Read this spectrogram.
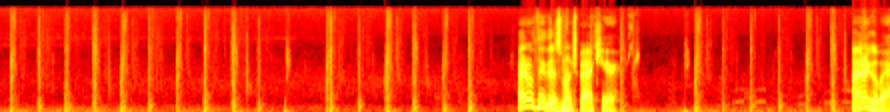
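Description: Quick light footsteps patter on sandy ground.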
